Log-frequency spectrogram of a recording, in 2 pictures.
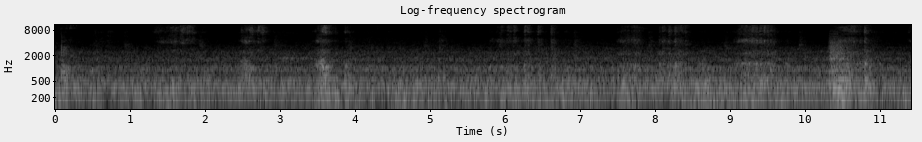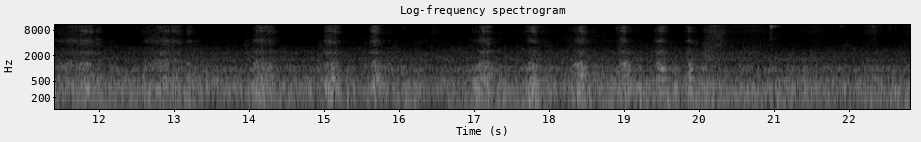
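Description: Scissors cut through fabric for the back piece of a blouse, making a continuous rasping, crunching sound with repeated snips and rustles, close and fairly quiet, with no talking.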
